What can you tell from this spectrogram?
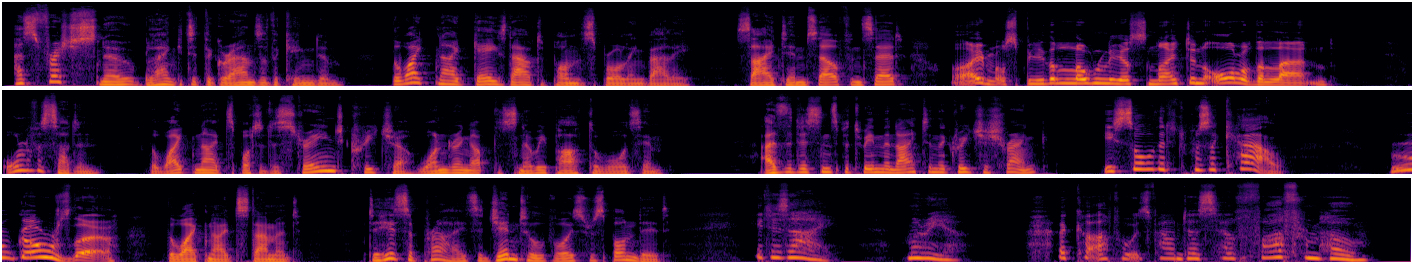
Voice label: Audiobook

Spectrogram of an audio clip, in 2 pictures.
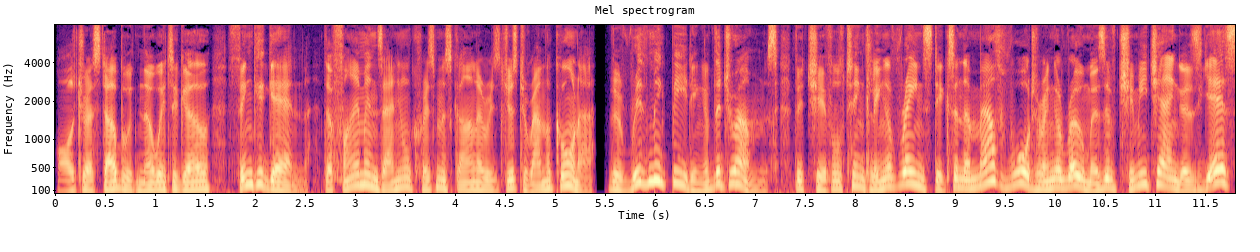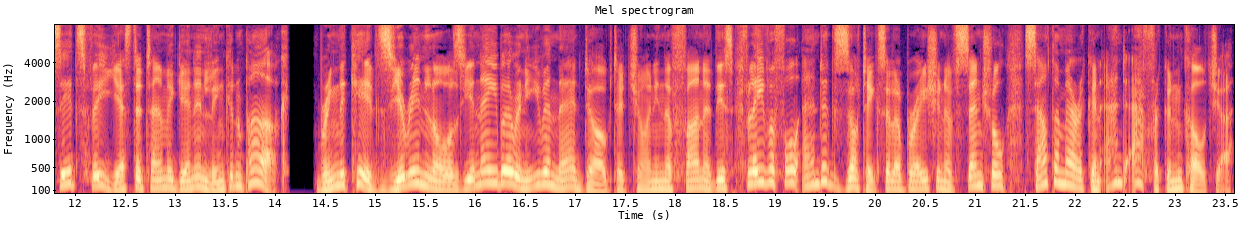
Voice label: Commercial

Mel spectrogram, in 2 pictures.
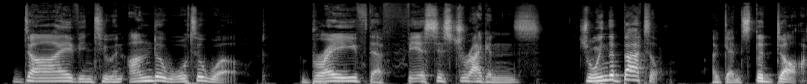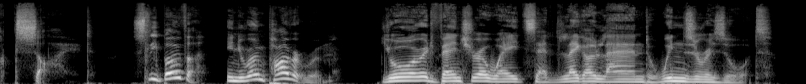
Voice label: Commercial

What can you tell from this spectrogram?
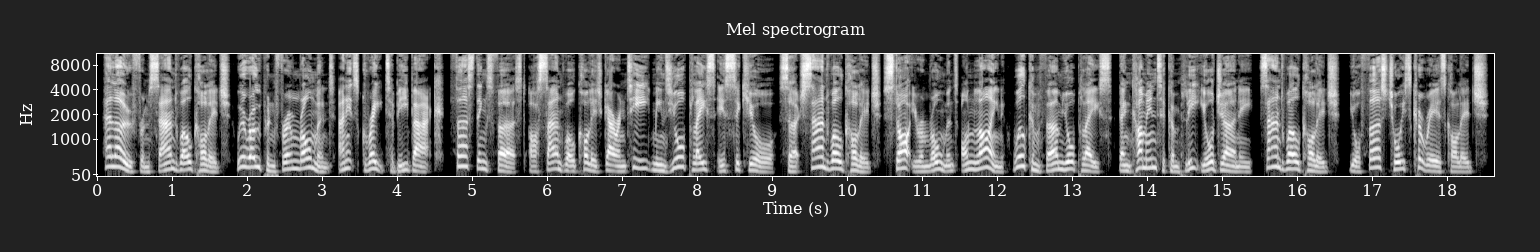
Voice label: Commercial

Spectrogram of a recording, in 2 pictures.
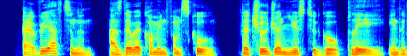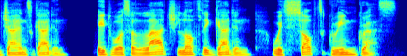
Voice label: Pasaka ENG

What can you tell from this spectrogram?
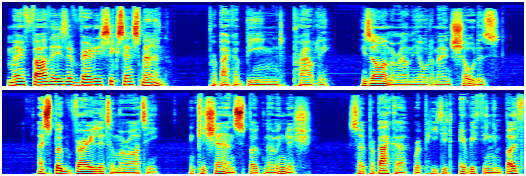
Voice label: Audiobook

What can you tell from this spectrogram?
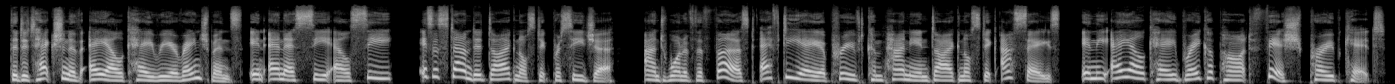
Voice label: Narration

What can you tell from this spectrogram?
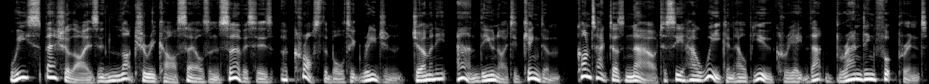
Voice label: Commercial

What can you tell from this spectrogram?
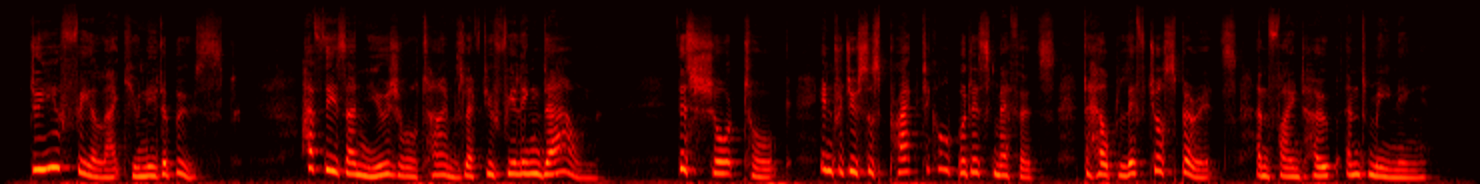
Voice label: Commercial

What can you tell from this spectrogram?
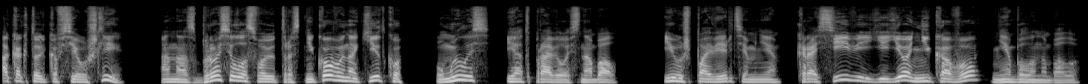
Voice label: RUS

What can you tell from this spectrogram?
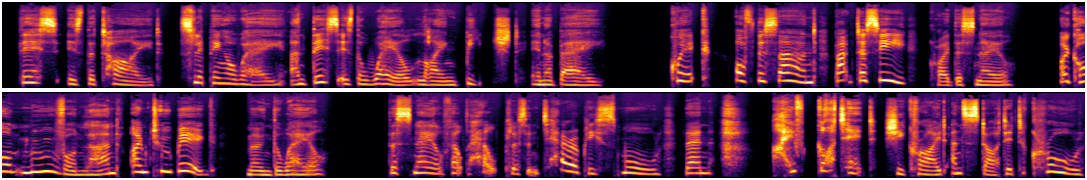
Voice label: Narration

